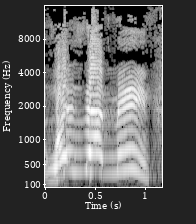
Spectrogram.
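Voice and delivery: high, puzzled question; confused girls asking. Retold or imitated. Girls asking what mom's greeting means, high and puzzled. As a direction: pitch it up in confusion. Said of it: "And they're like".

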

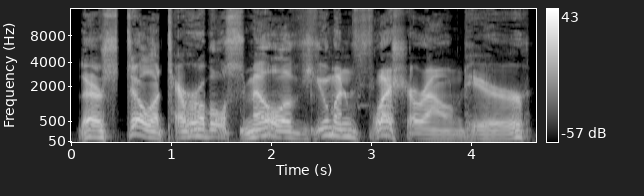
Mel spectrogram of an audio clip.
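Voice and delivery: slow, loud suspicious giant. Acted. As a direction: sniff it out suspiciously. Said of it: "he said suspiciously".

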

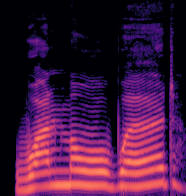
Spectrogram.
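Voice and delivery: forceful, measured threat; warning. A narrator's reading. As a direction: warn them, weighting every word. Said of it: "warned Ramiro".

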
